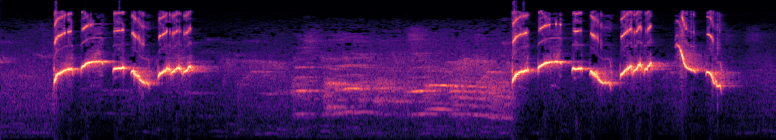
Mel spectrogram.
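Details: Orange-headed thrush singing hard as a lure meant to set other birds singing. Two loud phrases of clear, looping whistled notes with a softer, chattering warble between them.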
